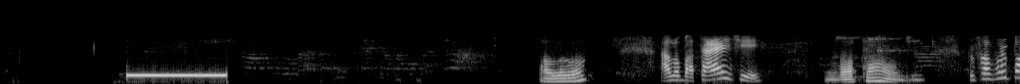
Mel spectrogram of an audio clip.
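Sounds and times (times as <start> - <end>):
telephone tone on an outgoing call: 1.3 - 2.3
speech: 5.4 - 6.0, 6.6 - 10.1.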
